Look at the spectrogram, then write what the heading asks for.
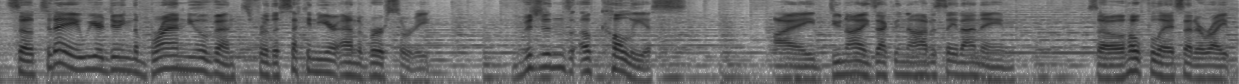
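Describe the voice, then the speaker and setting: Casual male gamer over game music. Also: mid-range voice. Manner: musing, thinking aloud. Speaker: gaming video creator. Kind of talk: casual let's-play commentary.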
